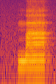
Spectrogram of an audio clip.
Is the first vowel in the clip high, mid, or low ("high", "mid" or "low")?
low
